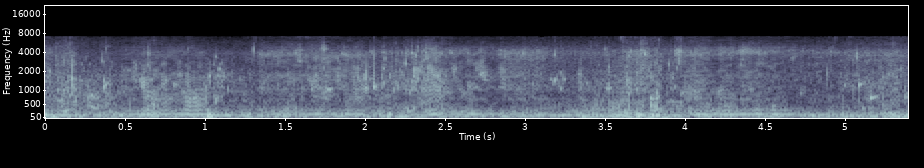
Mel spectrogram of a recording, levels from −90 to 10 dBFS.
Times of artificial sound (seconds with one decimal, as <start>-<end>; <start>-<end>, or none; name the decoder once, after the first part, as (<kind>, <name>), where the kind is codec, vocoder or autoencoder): 0.5-1.0 (vocoder, HiFi-GAN); 1.4-2.0; 2.4-3.0; 4.0-4.7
